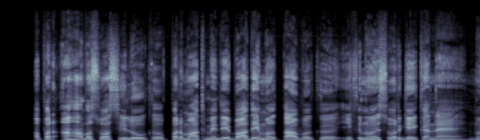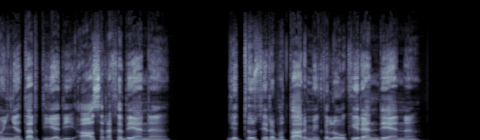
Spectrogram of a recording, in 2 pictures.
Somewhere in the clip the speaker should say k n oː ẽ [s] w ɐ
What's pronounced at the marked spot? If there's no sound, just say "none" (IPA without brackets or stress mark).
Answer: s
